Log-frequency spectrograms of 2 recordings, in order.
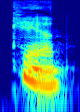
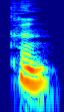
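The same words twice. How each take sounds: First: The vowel is full and clearly pronounced. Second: The vowel is weak and reduced. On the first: "In slow speech, can sounds like can" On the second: "In fast speech, it often sounds like can"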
